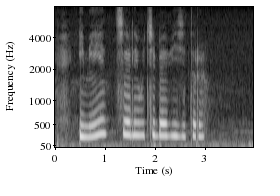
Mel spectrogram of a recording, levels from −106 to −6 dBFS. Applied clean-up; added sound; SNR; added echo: none; none; none; none.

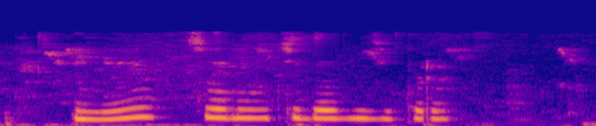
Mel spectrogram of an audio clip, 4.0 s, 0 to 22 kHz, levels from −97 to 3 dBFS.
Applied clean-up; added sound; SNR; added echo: classical method log-MMSE.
